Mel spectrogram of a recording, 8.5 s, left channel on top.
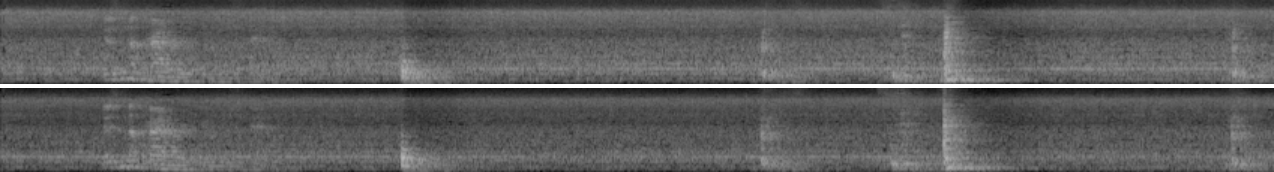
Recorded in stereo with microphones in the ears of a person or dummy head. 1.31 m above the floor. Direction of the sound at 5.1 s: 75° right (ahead or behind).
